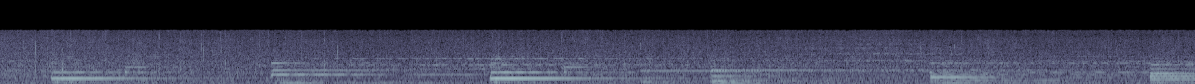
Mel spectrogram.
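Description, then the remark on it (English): Steady, dense monsoon rain hisses continuously in a forest, with soft sustained musical notes shifting underneath; no one speaks. “Months of daily rainstorms sustain luxuriant vegetation. The arrival of the monsoon awakens one of the forest's most extraordinary moisture-loving inhabitants.”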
